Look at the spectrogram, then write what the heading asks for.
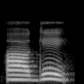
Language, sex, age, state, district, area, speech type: Hindi, female, 45-60, Rajasthan, Jaipur, urban, read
